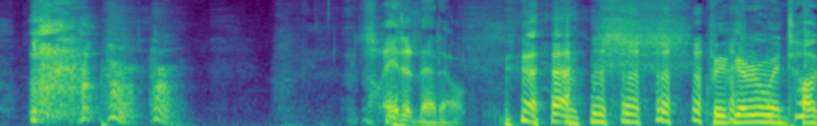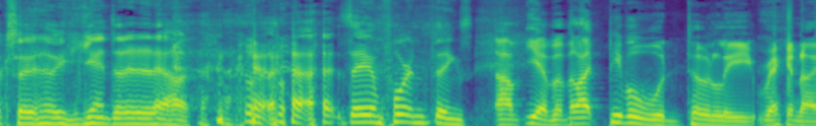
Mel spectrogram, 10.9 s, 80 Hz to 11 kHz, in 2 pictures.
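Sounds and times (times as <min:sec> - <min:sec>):
harsh chesty cough: 0:00.0 - 0:01.4
speech: 0:02.6 - 0:10.8
laughter: 0:03.3 - 0:08.6.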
